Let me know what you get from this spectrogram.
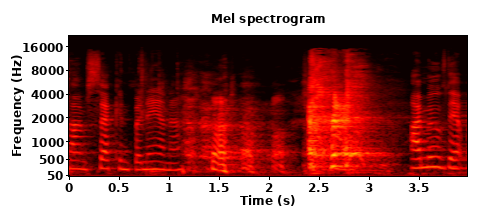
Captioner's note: people laugh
